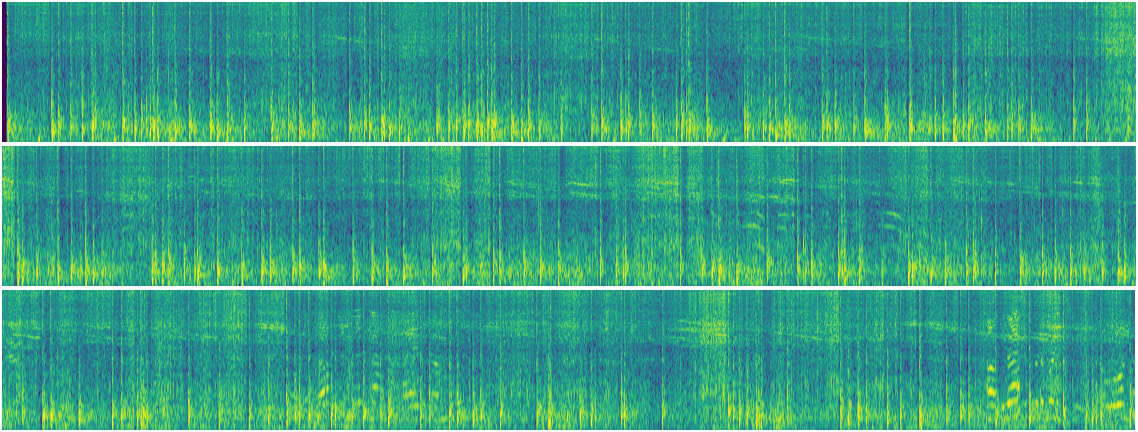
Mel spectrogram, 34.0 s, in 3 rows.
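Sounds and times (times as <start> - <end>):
firecracker bangs: 0.0 - 34.0
sharp crackling: 0.0 - 34.0.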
